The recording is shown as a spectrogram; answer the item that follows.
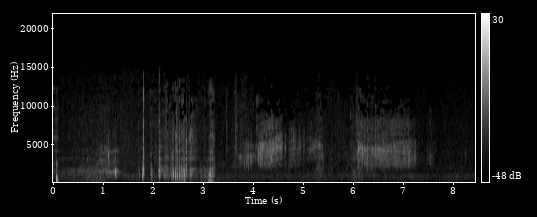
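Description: Fly line being stripped in by hand: a few light clicks and handling knocks in the first three seconds, then two soft hissing pulls of line, each about a second long.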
